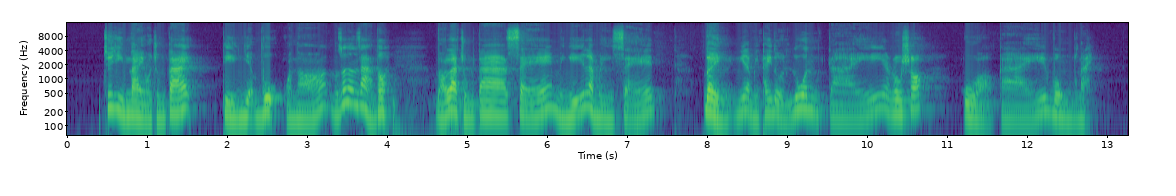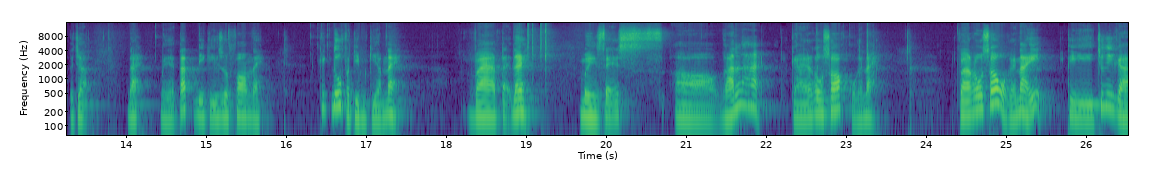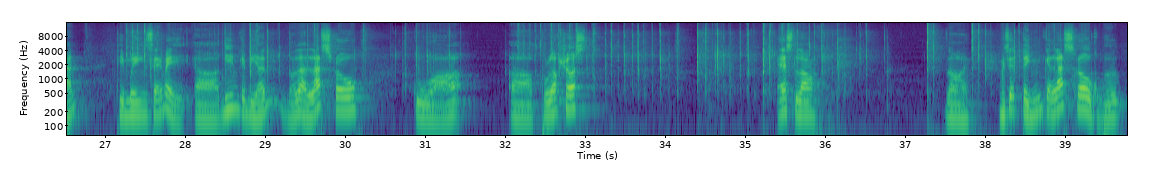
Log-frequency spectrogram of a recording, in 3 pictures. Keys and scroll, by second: 22.6 ctrl+c, 23.2 ctrl+v, 29.5 ctrl+space, 38.7 ctrl+space.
